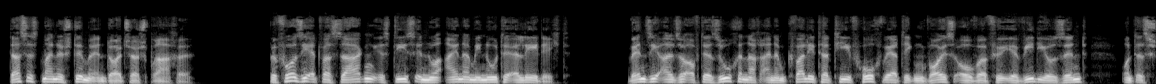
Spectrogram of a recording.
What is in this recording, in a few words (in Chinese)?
德语男声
